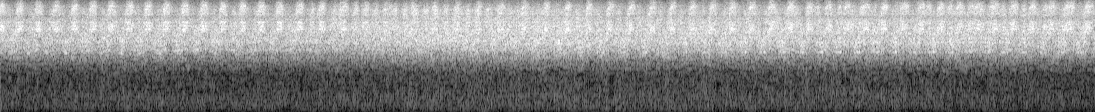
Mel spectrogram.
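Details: Freshly emerged cicadas, after about a decade underground, singing together before flying away: an unbroken, intense high-pitched buzz with a quick rhythmic throb, several beats per second, steady throughout.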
